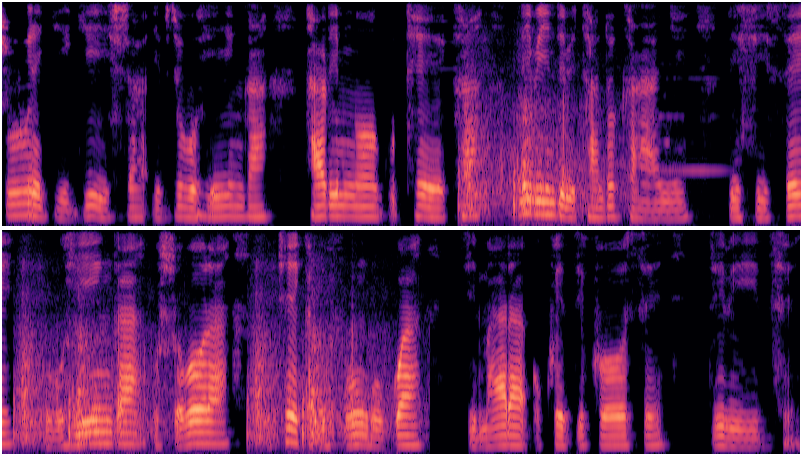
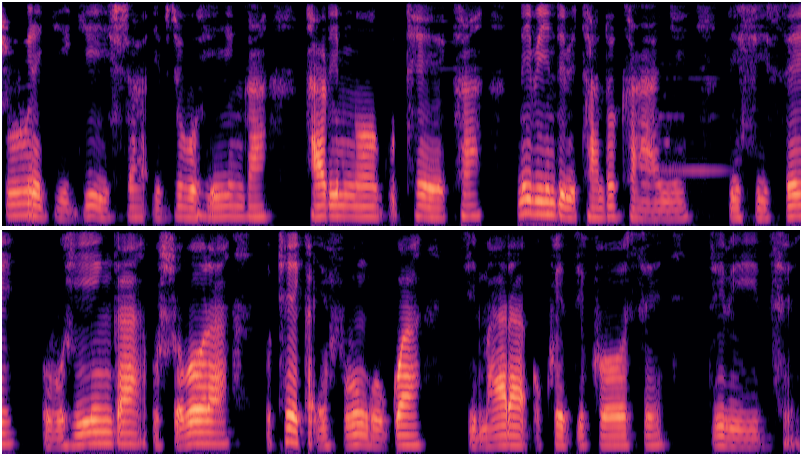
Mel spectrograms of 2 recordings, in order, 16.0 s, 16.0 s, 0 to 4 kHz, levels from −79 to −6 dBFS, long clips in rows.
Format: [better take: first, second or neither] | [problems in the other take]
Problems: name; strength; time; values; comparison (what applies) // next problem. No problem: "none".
second | background sound (Fireworks); 6 dB below the speech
